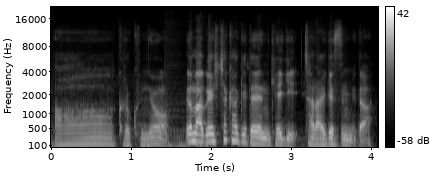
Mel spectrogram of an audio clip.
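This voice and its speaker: A man's voice: mid-range voice, lively intonation, normal speed. A man co-hosting an interview show, reading questions in a polite, formal presenting style. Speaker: interview co-host. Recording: music playing behind. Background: background music.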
